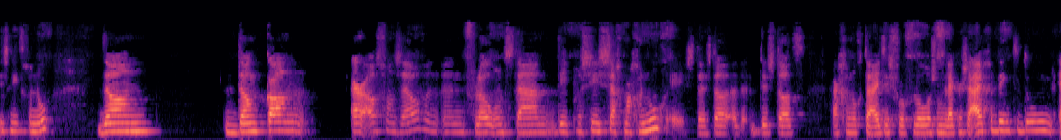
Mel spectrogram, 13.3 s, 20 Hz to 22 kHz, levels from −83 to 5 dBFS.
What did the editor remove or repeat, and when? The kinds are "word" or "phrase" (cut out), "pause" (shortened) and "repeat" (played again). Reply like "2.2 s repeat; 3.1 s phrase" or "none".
none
